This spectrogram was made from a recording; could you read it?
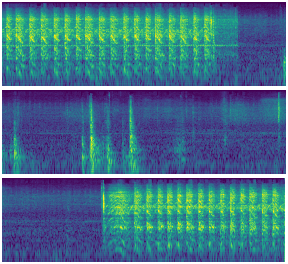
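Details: VR Commodore manual after BCM swap and key repair, new battery; steady rhythmic cranking about three strokes a second that never catches, then a second long crank; spliced-in aftermarket immobilizer believed to be stopping the start: crank no start.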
